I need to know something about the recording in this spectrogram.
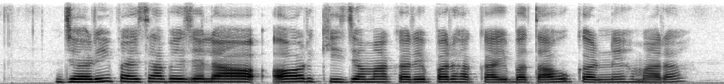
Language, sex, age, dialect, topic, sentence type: Magahi, female, 56-60, Central/Standard, banking, question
